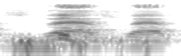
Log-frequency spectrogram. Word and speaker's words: that: that di antara kedua gigi atas dan bawah, that gitu.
